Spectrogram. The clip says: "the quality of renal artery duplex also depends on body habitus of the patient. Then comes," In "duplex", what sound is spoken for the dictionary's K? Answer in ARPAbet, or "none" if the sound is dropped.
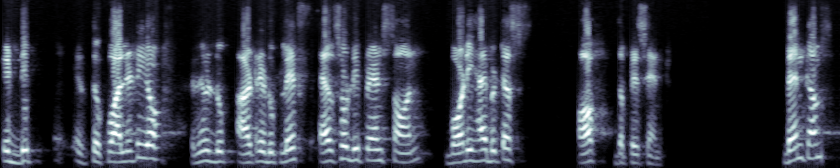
K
